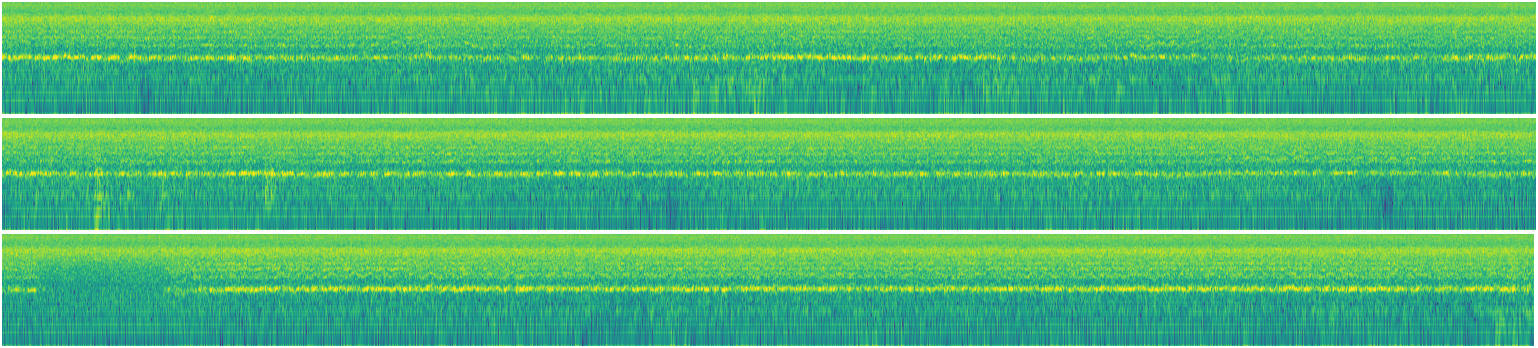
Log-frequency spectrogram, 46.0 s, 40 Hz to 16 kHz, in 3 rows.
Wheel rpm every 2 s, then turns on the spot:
200, 200, 200, 200, 190, 190, 200, 200, 200, 200, 200, 200, 200, 200, 190, 140, 110, 230, 230, 240, 230, 230, 230.
none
